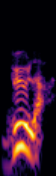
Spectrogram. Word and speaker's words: bula: how do you pronounce these well bulla is pronounced bula and nisambula is nisa bula vanaka vennaka venaka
